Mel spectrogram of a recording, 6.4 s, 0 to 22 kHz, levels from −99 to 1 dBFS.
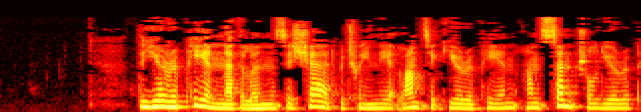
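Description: From start to finish the speech sounds dull. Nothing is heard above 11.5 kHz, and two layers of coding damage sit together. The cause is likely transcoding between lossy codecs. The sound fits a low-rate MP3 near 32 kbit/s that was re-encoded as WMA at about 64 kbit/s. The WMA stage spent its bits copying the MP3's flaws and added its own, so neither the lost detail nor the low cut-off was recovered.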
